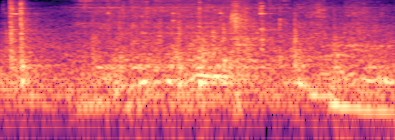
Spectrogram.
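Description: Pull cord spins with a light, free whirr and no chugging resistance from the piston; the engine has no compression, cause unknown.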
